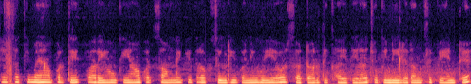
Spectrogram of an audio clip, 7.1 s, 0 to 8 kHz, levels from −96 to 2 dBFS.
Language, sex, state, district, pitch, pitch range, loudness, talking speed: Hindi, female, Chhattisgarh, Korba, 205 Hz, 195-215 Hz, -14 LUFS, 270 wpm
